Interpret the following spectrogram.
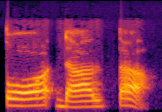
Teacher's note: ان کا مخرج ہے زبان کی جو نوک ہے وہ اوپر سامنے کے جو دانت ہیں، 2 دانتوں کی جڑ کو لگتی ہے زبان کی نوک، تو اس وقت ادا ہوتا ہے تو دال تا.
